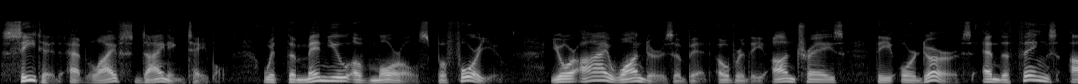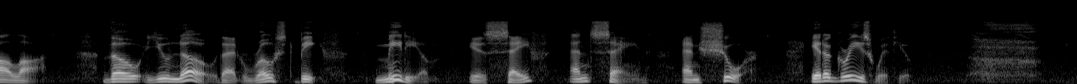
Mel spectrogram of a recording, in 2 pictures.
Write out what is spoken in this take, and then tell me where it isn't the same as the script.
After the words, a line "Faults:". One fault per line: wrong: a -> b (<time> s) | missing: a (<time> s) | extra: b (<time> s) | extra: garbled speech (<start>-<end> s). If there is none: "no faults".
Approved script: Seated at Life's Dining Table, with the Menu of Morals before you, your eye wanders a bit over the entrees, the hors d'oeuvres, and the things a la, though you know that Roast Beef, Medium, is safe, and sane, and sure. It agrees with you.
Seated at Life's Dining Table, with the Menu of Morals before you, your eye wanders a bit over the entrees, the hors d'oeuvres, and the things a la, though you know that Roast Beef, Medium, is safe, and sane, and sure. It agrees with you.
Faults:
no faults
